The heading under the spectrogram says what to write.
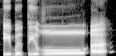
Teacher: Mad wajib mutasil itu dia boleh dibaca 4 atau 5 harokat.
